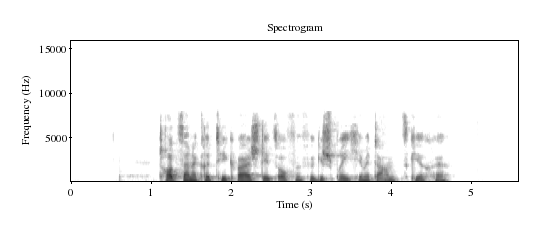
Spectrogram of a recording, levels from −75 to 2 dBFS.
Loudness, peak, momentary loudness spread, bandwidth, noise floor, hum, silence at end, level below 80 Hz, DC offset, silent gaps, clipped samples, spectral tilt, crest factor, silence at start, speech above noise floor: -27 LUFS; -4 dBFS; 11 LU; 8.2 kHz; -77 dBFS; none; 0.9 s; -64 dBFS; under 0.1%; none; under 0.1%; -5.5 dB/octave; 24 dB; 1.1 s; 51 dB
